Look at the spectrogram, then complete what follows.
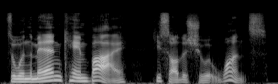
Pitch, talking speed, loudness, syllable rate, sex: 130 Hz, 260 wpm, -21 LUFS, 5.0 syllables/s, male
